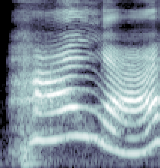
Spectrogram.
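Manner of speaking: high, loud witchy yell; bawled. A narrator's reading. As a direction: bawl the pupil's name. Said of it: "bawled Miss Spell".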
